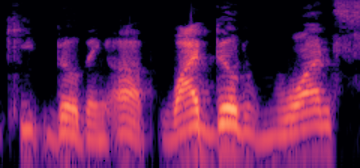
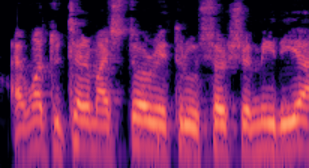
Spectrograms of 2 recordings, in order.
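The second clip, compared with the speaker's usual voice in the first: higher-pitched mock French accent; badly faked French accent; horrible French accent; 4 semitones higher than usual. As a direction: imitate a French client with a put-on accent. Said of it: "I'm gonna do a horrible French accent here".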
